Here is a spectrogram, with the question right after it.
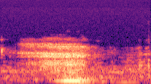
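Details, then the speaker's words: Pet cat snoring in background while asleep; owner says she snores every time she sleeps, making loud noises. "Vous entendez le bruit de fond ? C'est Matcha qui ronfle."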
